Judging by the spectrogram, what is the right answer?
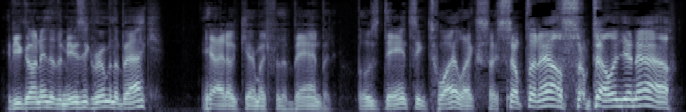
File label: male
